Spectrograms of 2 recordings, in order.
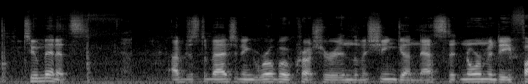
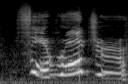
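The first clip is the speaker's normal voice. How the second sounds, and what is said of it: Good impression of a character voice. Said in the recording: “That was a very good Robo Crusher impression.”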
